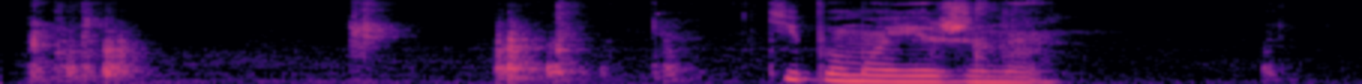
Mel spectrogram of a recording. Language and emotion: Russian, neutral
